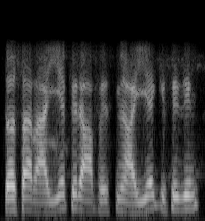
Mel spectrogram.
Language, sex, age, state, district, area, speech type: Urdu, male, 45-60, Uttar Pradesh, Lucknow, rural, conversation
